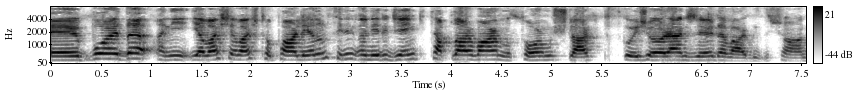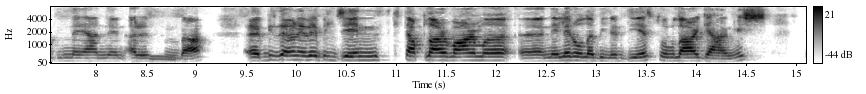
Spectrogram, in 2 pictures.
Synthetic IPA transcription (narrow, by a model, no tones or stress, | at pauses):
ɛːbuaɾad̪ahanijavaʃjavaʃt̪ʰo̞pʰaɾlˠajalˠɯmse̞ninø̞ne̞ɾid͡ʒe̞jincʰi̥t̪ʰaplˠaɾvaɾmɯso̞ɾmuʃlˠaɾpʰi̥si̥kolʲˠo̞ʒiø̞ːɾænd͡ʒilʲe̞ɾid̪ɛvaɾbiziʃuand̪inlʲe̞jænlʲe̞ɾinʔa̰ɾasɯnd̪aː | bizɛø̞ne̞ɾe̞bilʲid͡ʒe̞jimiz̥cʰi̥t̪ʰaplˠaɾvaɾmɯːne̞lʲæɾo̞lˠabilʲiɾd̪ijɛso̞ɾulˠaɾɟælʲmiʃ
